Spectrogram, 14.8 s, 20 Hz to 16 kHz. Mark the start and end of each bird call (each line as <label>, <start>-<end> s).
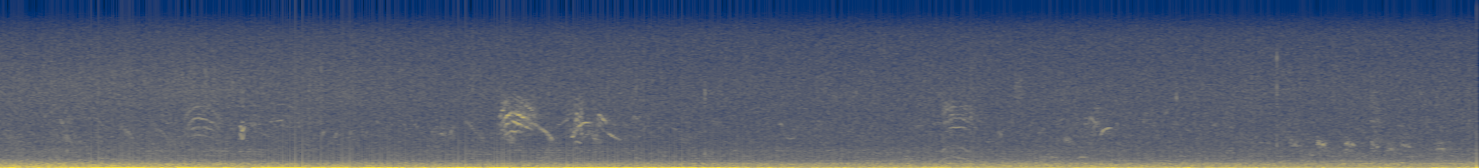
Hawaii Amakihi (Chlorodrepanis virens), 1.9-2.3 s
Hawaii Amakihi (Chlorodrepanis virens), 5.0-5.4 s
Hawaii Amakihi (Chlorodrepanis virens), 5.8-6.2 s
Hawaii Amakihi (Chlorodrepanis virens), 9.5-9.8 s
Erckel's Francolin (Pternistis erckelii), 13.2-13.6 s
Erckel's Francolin (Pternistis erckelii), 14.4-14.5 s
